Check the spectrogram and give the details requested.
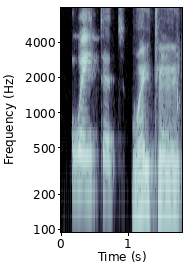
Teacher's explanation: is the simple past of wait waited waited exactly so notice I pronounce the E plus the D why because the verb ends with t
